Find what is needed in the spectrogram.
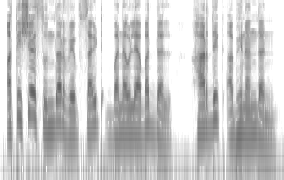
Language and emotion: Marathi, neutral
